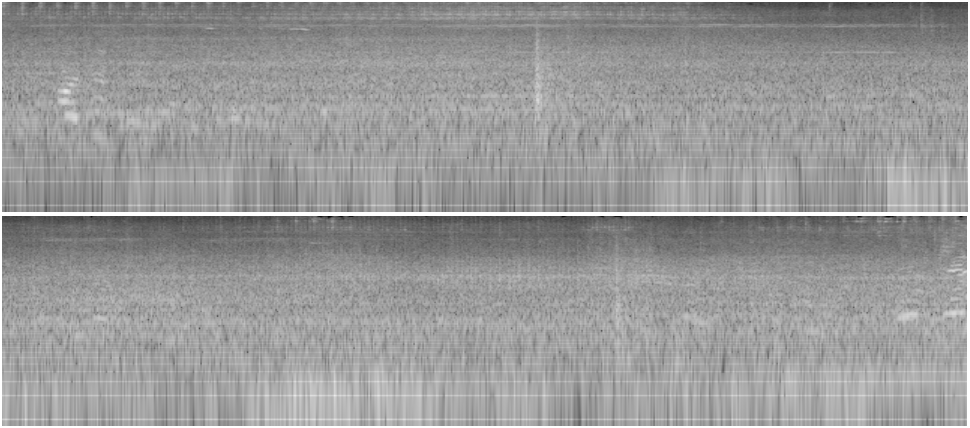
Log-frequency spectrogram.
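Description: City street traffic: motor vehicles going past, with a low rumble that grows louder from about six seconds in and peaks near nine seconds as a vehicle passes close by. A short sharp click about three and a half seconds in.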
